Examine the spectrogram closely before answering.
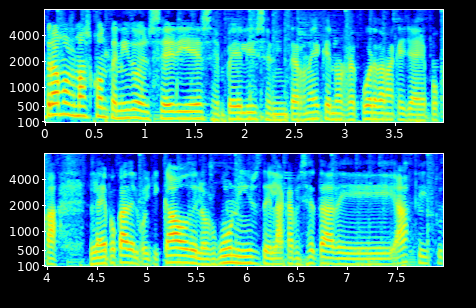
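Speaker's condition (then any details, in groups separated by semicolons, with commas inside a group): No condition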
